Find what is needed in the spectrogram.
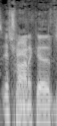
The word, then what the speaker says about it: Hanukkah: I thought it was Chan. – Yeah, this one says Chanukah. – It's Hanukkah, but it's Hanukkah. – The C is silent.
